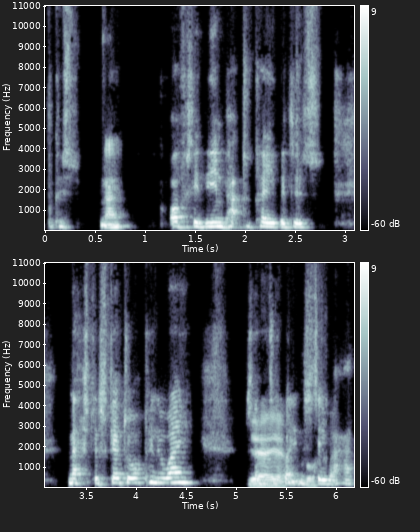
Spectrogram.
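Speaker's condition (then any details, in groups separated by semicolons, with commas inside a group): Deafness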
